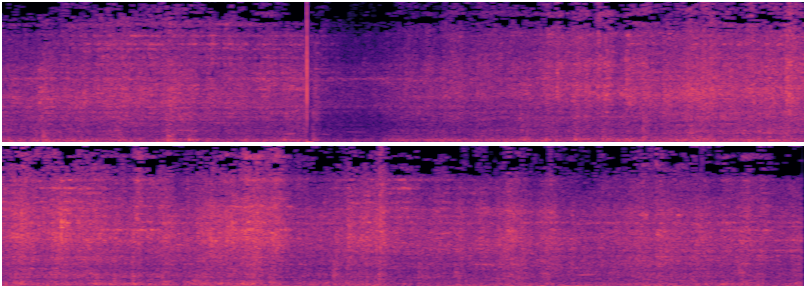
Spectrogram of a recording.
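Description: Steady running noise of the Allama Iqbal Express passenger train in motion, heard from a coach window, with a sharp click and a brief dip in the noise about two seconds in.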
